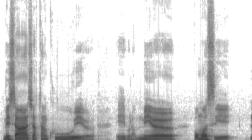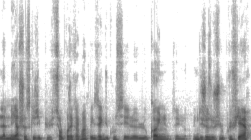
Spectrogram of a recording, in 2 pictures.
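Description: A man's voice: fairly low pitch, normal speed. A man hosting a podcast interview, talking casually and informally with lots of hesitations and filler sounds. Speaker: podcast host.

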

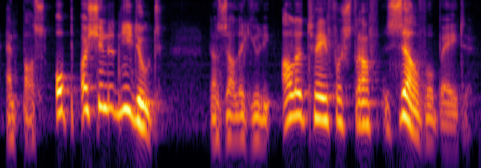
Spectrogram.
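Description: An older man voicing a stern, fierce mother lioness who talks in a forceful, scolding way in a storybook. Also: medium pitch, very animated, moderate pace. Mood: angry.

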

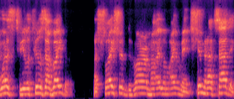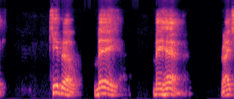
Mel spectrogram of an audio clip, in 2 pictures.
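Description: A man's voice: on the high side, darkish tone. A man giving an informal religious lesson, talking loosely and often repeating and restarting his words, heard in an echoey room. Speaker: religious teacher.

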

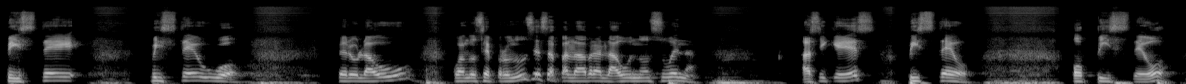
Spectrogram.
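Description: A man's voice: on the high side, slow, long pauses, pushed and bright. A man with a Mexican accent preaching a teaching sermon, repeating phrases and calling his listeners beloved.

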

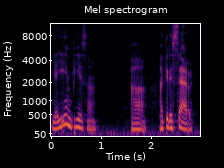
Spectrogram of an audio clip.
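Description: Guesting on a radio interview, a woman who works as a writer and coach speaks with a Rioplatense Spanish accent in a deep, unhurried voice that is creaky with a breathy edge. She explains her ideas with liveliness, frequently imitating the voices of those she quotes.

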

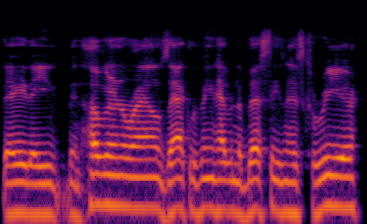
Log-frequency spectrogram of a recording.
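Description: A man's voice: medium pitch, level tone, fast talker, mellow, clear, resonant tone, muffled recording. A man co-hosting a sports podcast in casual chat, talking conversationally and correcting himself as he goes. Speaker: podcast co-host.

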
